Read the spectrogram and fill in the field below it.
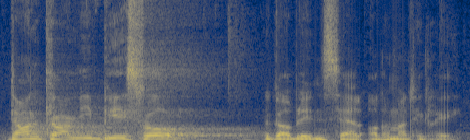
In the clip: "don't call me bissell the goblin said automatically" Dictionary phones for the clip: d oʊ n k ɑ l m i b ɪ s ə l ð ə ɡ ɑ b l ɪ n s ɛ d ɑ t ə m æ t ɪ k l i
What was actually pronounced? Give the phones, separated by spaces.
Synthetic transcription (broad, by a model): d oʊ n k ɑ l m i b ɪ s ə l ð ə ɡ ɑ b l ɪ n s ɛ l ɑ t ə m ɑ t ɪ k l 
